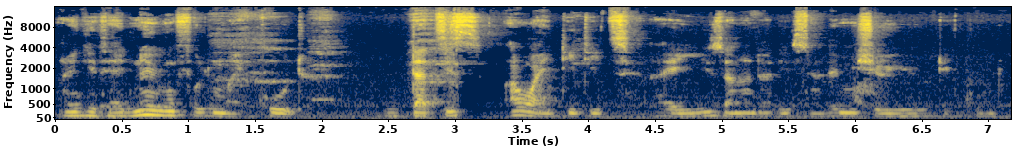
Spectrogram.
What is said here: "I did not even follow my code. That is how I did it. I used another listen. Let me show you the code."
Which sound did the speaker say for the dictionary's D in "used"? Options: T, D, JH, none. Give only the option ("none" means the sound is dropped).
none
